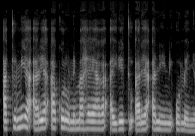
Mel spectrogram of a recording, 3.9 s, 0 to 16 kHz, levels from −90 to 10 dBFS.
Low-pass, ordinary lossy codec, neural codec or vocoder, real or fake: 14.4 kHz; Opus, 24 kbps; none; real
